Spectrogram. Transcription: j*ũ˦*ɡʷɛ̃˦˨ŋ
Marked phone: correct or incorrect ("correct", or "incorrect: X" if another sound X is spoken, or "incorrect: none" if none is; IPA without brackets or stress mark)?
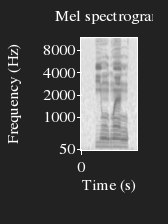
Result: correct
